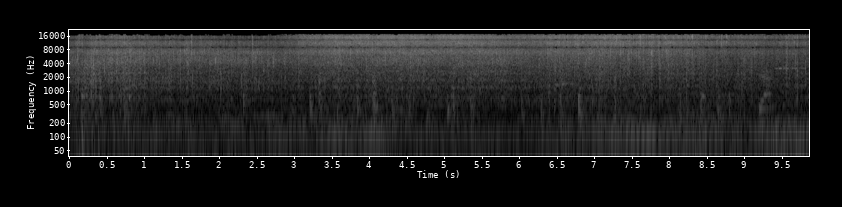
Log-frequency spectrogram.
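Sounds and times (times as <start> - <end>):
onions sizzling and crackling in a hot pan: 0.0 - 9.8.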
